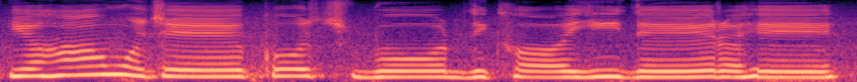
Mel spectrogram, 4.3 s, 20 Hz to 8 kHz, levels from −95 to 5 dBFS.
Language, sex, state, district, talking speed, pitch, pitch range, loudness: Hindi, female, Madhya Pradesh, Katni, 100 wpm, 220 Hz, 215-250 Hz, -10 LUFS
